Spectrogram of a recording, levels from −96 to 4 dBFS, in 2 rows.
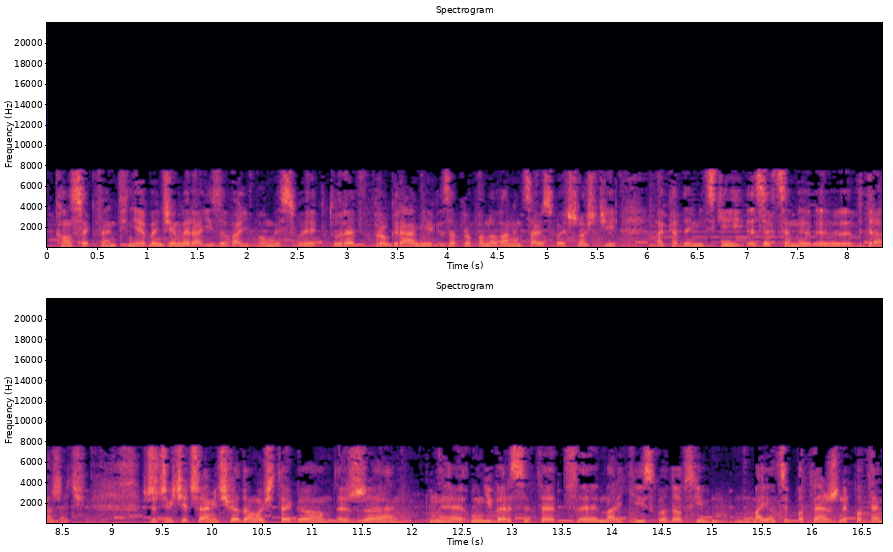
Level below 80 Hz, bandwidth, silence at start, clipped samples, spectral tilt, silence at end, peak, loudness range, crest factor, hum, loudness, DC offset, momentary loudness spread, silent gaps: -44 dBFS; 8 kHz; 0 s; under 0.1%; -3.5 dB/octave; 0 s; -8 dBFS; 4 LU; 18 dB; none; -25 LUFS; under 0.1%; 8 LU; none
